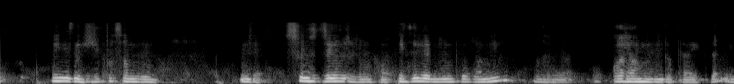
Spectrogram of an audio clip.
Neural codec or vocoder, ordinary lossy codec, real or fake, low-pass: codec, 16 kHz, 1 kbps, FreqCodec, smaller model; none; fake; 7.2 kHz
